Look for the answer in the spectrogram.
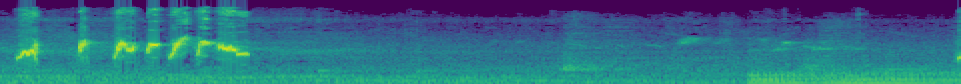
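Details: Decoy-style song from a caged red-whiskered bulbul: one rapid phrase of six or seven clear, bouncing whistled notes, then quiet with low background rumble and the start of another phrase at the end.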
